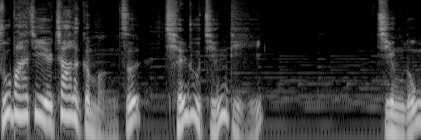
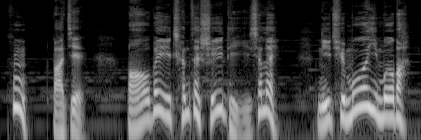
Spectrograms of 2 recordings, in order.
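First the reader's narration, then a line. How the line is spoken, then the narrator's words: Laughing. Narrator (Chinese): 孙悟空笑道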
